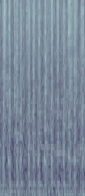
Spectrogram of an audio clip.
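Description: Rapid video game gunfire, a dense, loud burst of repeated shots in quick succession, close and continuous with no pauses.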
